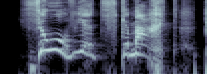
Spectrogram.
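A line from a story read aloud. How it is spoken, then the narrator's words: Squeaky peep. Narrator (German): piepste Pieper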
